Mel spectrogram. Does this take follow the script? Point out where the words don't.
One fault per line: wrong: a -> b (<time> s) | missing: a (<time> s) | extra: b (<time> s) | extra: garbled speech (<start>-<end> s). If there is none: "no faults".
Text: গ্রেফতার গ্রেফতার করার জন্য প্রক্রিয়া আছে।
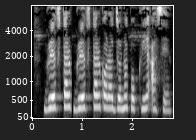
no faults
